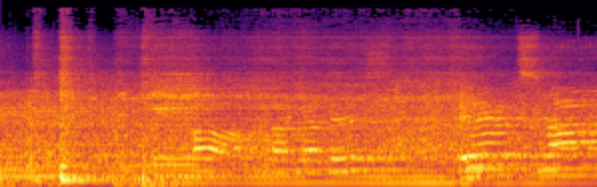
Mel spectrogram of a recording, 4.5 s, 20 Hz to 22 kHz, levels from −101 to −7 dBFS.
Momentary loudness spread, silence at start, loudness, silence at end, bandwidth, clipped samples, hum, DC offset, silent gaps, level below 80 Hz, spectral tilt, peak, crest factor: 6 LU; 0 s; -17 LUFS; 0 s; 19 kHz; under 0.1%; none; under 0.1%; none; -38 dBFS; -5 dB/octave; 0 dBFS; 16 dB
